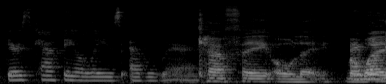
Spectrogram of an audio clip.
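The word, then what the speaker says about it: au lait: that's like the typical name like there's cafe olay's everywhere cafe olay my wife has an a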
